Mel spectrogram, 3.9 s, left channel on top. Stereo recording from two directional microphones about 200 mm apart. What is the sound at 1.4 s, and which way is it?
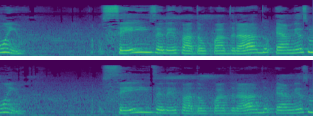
A woman's voice, 40° left (ahead or behind).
